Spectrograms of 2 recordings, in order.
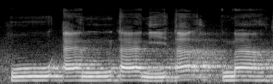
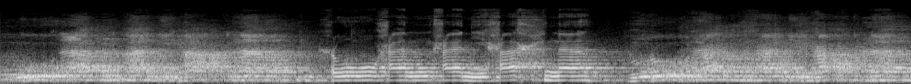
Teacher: nun sukun ketemu huruf-huruf yang tadi ha, ain, ha, ghain, kha, itu dibaca jelas, jelas. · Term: idhar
